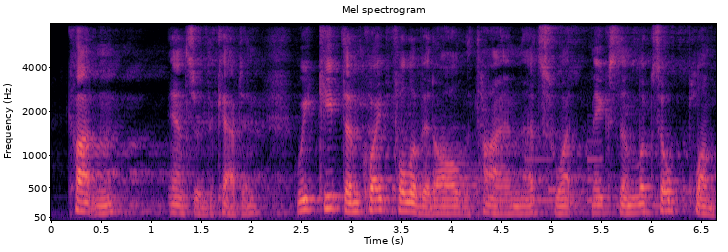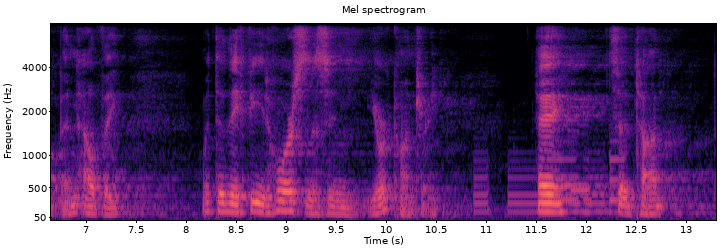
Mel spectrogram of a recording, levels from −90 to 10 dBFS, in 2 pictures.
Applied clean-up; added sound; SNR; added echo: none; Piano; 15 dB; reverberation time 2.1 s.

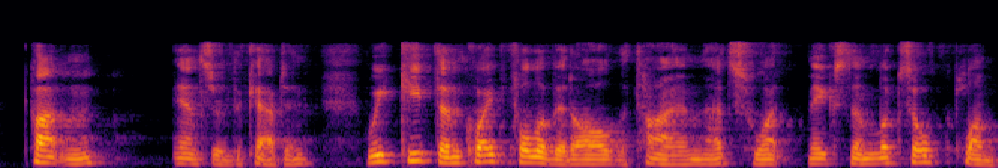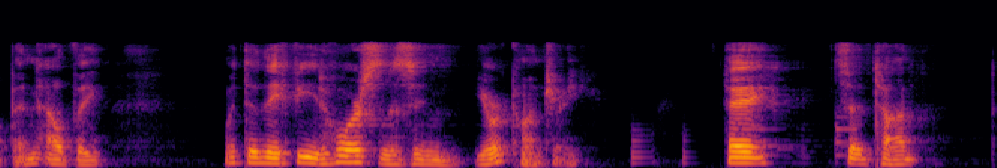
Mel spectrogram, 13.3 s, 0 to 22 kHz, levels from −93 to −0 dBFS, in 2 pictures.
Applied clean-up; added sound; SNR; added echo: neural mask model DeepFilterNet 3.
